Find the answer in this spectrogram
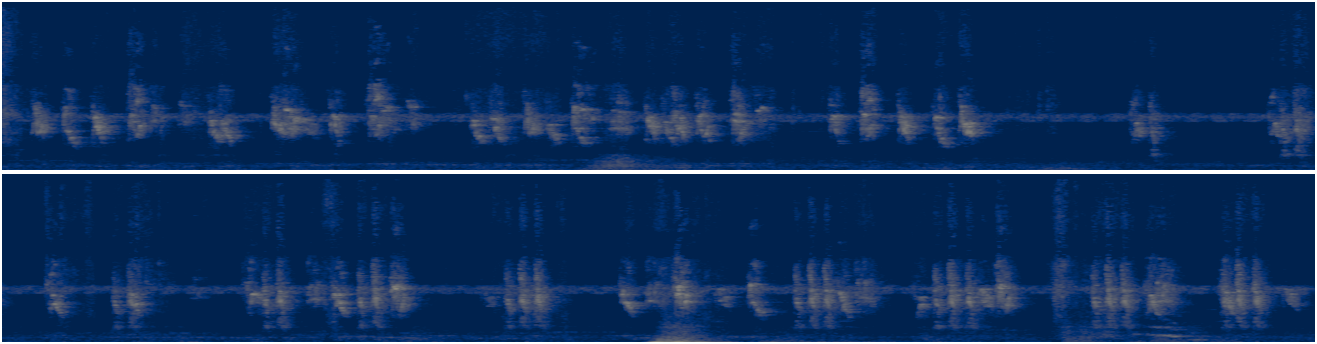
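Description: Small birds chirping over and over in quick clusters of high notes, with a steady high tone underneath. One dull thump about twenty seconds in.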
